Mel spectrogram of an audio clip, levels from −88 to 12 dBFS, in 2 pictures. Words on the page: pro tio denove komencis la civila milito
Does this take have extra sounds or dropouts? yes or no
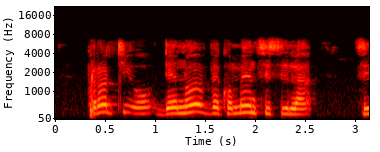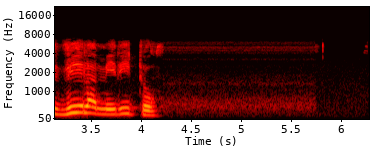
no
